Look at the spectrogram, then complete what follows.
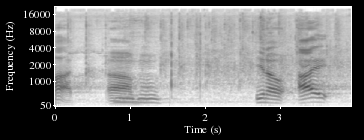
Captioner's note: audience clapping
